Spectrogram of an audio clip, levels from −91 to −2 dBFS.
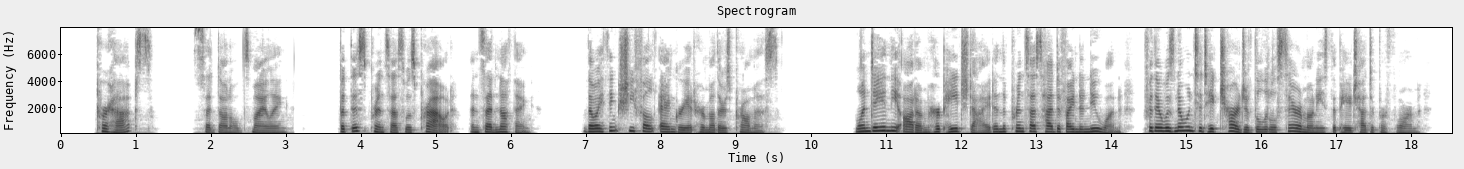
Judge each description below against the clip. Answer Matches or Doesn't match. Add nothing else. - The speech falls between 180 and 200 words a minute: Matches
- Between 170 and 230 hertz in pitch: Matches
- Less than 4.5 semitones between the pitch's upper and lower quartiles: Doesn't match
